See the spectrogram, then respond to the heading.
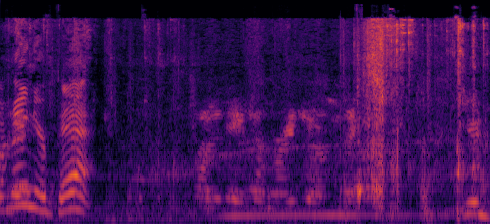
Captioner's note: radio chatter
